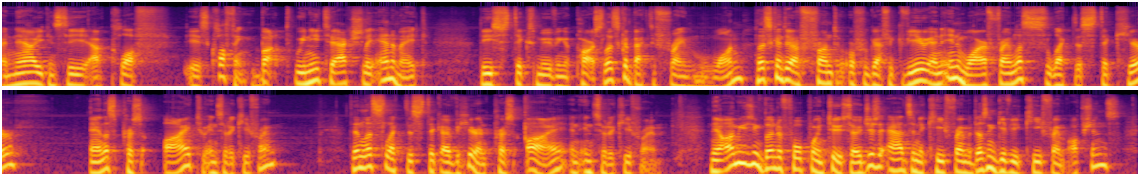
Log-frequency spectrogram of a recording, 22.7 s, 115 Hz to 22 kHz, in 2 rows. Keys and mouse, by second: 3.2 space, 3.9-4.3 middle drag, 5.9 shift+Left, 7.5 KP_1, 7.7 shift+middle drag, 8.5 z, 9.4-10.0 shift+middle drag, 10.0-11.5 drag, 12.8 i, 14.8 click, 16.3 i.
